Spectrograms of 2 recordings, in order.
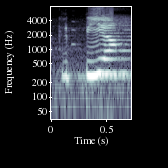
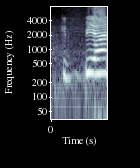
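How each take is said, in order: First: The p is followed by a full vowel. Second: The p joins the next consonant with no vowel. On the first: The speaker calls it right. "प पूरा आ गया" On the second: The speaker calls it wrong. "कृपया नहीं होता"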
